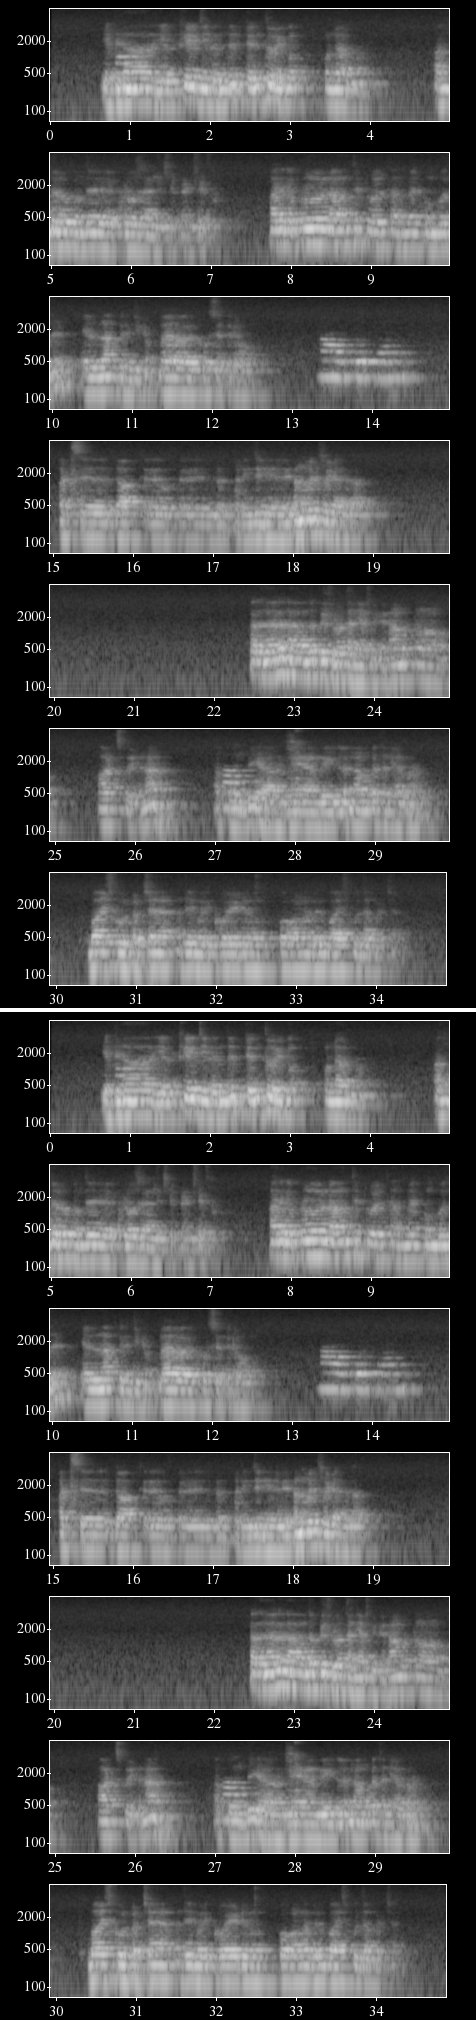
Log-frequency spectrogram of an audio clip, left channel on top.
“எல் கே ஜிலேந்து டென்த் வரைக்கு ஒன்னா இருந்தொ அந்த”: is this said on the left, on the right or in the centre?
Right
